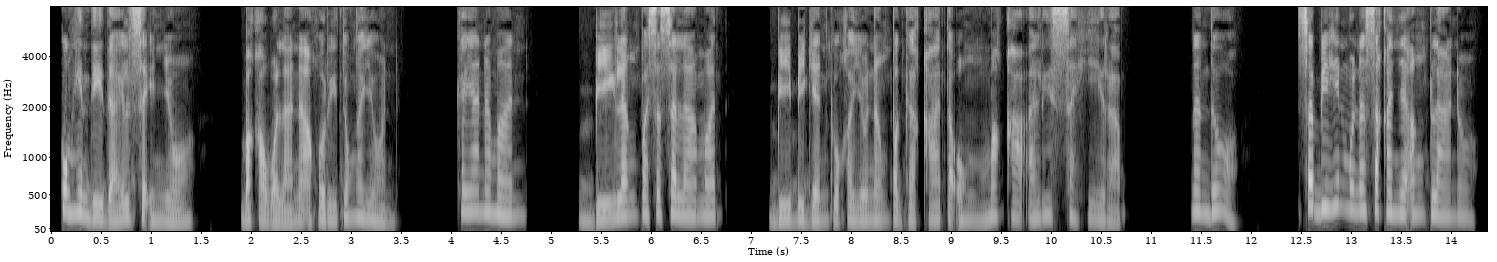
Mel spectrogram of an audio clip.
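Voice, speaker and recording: A woman's voice: mid-range voice, expressive, moderate pace, long pauses, warm tone, no echo, natural voice. Haughty, mocking wealthy villainess for story melodrama, voiced by a female narrator, very dry sound. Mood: smug. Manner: mocking, silky condescension. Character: haughty, venomous rich mistress in a melodrama.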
